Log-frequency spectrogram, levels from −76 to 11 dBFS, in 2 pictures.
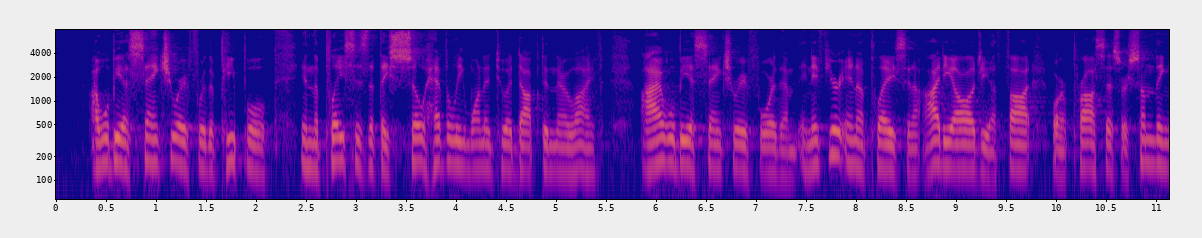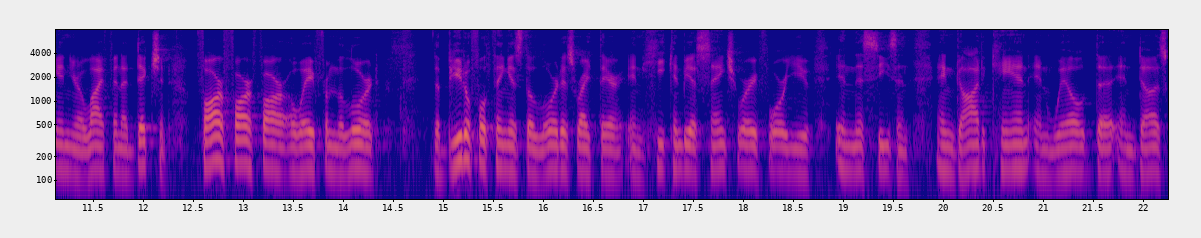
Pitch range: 125-145 Hz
